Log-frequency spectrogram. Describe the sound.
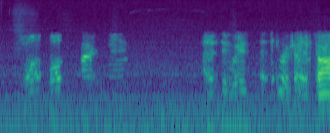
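Tinny voices play back through a phone speaker with a slight delay, coming in short bursts separated by brief pauses, fairly quiet over a low background hum.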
